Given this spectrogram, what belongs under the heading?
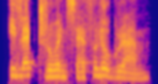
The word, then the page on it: electroencephalogram: Indian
